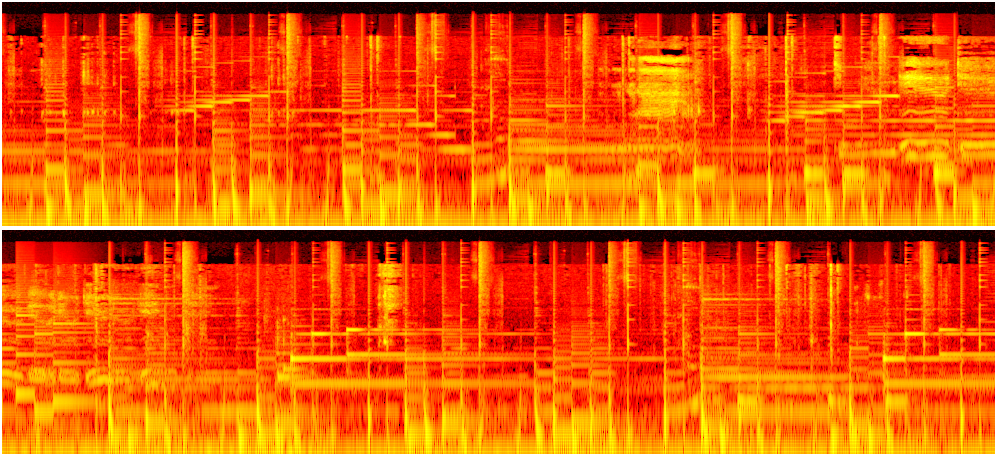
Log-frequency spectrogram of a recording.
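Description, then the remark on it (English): Rapid, irregular clicking of keys on a computer keyboard as someone types in a chat runs throughout at moderate loudness, set against a steady tonal musical background. “What are you typing me?”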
